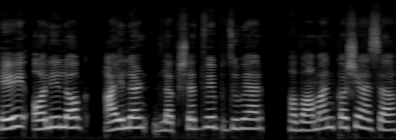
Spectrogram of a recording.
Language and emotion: Goan Konkani, neutral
